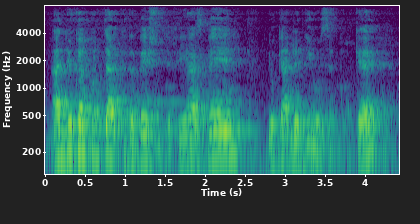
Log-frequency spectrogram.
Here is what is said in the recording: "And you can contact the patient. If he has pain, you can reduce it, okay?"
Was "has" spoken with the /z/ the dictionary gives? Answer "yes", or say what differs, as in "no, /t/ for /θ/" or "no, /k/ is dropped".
yes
